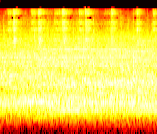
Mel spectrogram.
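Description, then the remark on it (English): An audience jumps up and screams and cheers together in a steady, dense roar of many voices, loud and unbroken for under two seconds, with no single voice standing out. “And if you've chosen to live, jump up and scream in this place.”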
